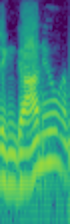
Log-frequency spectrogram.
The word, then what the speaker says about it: Ngannou: Arlovski versus Ngannou, am I saying his name right? – Yeah.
